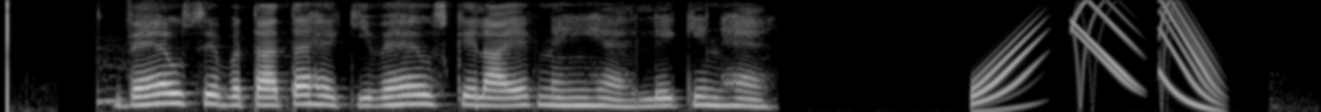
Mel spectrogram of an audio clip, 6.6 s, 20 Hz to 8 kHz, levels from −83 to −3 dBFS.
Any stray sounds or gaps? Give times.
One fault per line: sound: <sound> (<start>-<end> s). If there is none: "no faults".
sound: chirp (4.9-6.2 s)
